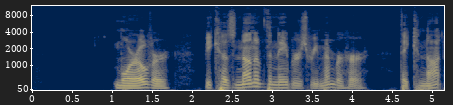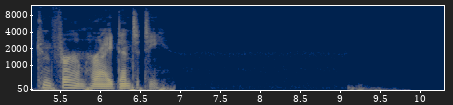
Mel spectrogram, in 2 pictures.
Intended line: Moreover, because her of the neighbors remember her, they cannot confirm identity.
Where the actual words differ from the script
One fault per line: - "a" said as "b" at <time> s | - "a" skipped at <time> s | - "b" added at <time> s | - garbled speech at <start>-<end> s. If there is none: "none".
- "her" said as "none" at 2.6 s
- "her" added at 5.8 s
